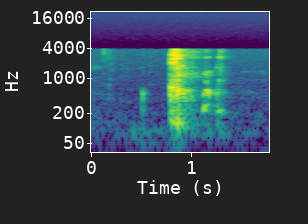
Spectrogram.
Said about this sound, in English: One second, I'm going to cough, unfortunately.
